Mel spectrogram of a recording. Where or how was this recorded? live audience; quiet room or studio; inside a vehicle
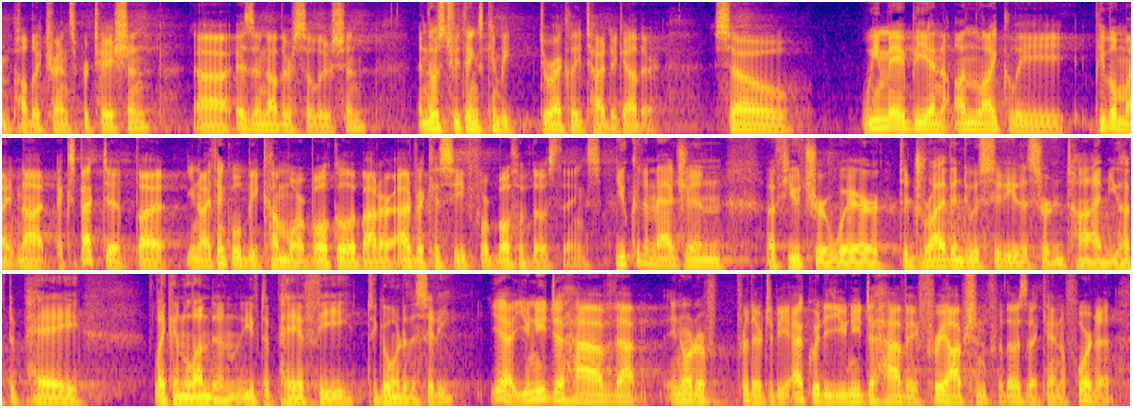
live audience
